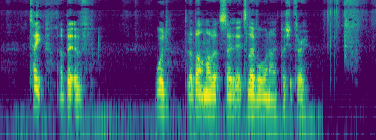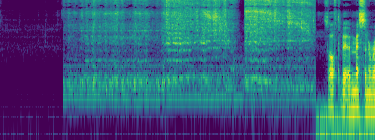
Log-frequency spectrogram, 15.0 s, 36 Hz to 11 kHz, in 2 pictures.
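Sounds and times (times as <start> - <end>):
bandsaw cutting wood: 8.8 - 13.8.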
